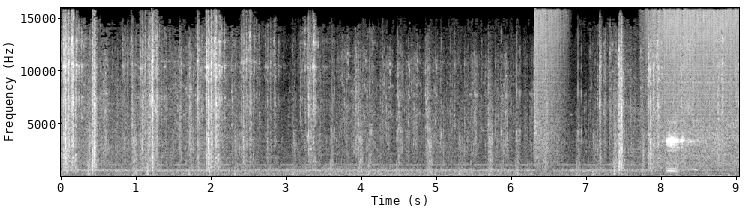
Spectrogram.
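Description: An armoured figure climbs a wooden ladder with clanking steps.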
